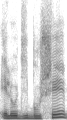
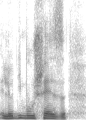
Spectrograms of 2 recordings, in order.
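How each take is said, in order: First: The surname ends with an open 'ay' vowel. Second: The surname ends with an 'ez' sound. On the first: This is how the others have been saying it. "vous dites à cette cette pauvre Élodie Boucher" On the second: This is how the speaker has always said it. "j'ai toujours prononcé de Élodie Bouchaise"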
